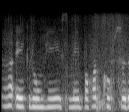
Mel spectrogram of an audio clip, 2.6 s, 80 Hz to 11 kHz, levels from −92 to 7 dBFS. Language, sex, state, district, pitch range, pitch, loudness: Hindi, female, Punjab, Pathankot, 235-255 Hz, 240 Hz, -16 LUFS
